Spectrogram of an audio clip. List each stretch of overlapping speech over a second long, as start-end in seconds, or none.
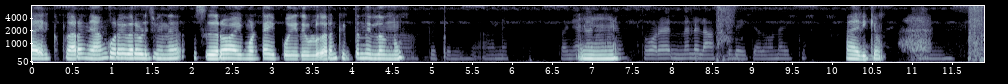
none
